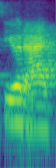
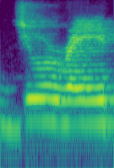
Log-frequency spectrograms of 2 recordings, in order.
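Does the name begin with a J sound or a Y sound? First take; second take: Y sound; J sound. First: The name begins with a Y sound. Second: The name begins with an English J sound. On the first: The speaker calls it right. "it's Jūratė because it's silent. J is silent" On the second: The speaker calls it wrong. "usually everybody says Jurate"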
